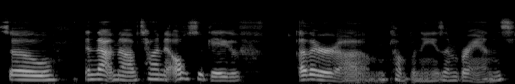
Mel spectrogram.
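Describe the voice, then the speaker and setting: Delivery is very slow, over a quiet background. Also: woman. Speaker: marketing student. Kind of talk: class presentation. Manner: hesitant, with stutters and fillers.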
